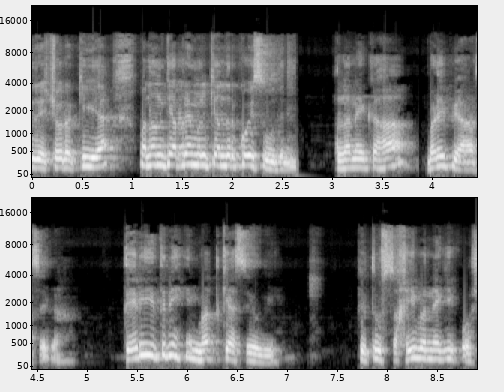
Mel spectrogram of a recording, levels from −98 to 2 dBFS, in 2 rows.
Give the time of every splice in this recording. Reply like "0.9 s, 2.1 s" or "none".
2.7 s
